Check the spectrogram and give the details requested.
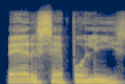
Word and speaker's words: Persepolis: Persepolis. That's how you pronounce it.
